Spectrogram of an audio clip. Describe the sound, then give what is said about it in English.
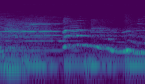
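A borzoi on the television howls in long, wavering tones that slide up and then slowly fall, with a fresh rise near the end. It is fairly soft and steady, and no one speaks. “That's the borzoi on the telly.”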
